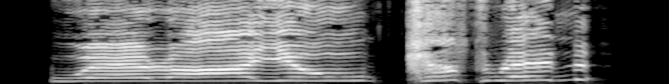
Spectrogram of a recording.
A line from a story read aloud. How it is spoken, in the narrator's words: he cried in despair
